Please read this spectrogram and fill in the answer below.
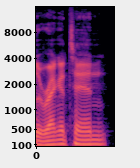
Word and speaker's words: orangutan: they it is spelled orangutan but everyone pronounces it as if it was orangutan not me I don't include the g at the end it's also like a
